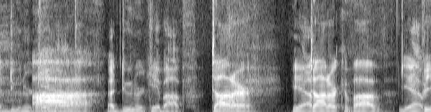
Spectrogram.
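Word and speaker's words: Döner: And we called ourselves the Dooners. We named ourselves after a sandwich that we ate every day. A Dooner kebab. A Dooner kebab. Doner.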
